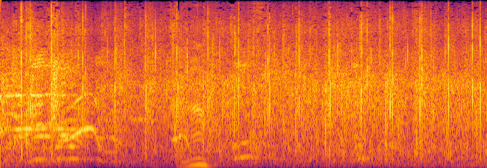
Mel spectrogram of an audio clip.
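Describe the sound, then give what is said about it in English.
A crowd breaks into steady, dense applause that fills the whole clip, with scattered cheers and voices rising above the clapping, after a presidential candidate answers that they would close immigration detention centers on day one. “Oh, yeah, clap for that.”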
